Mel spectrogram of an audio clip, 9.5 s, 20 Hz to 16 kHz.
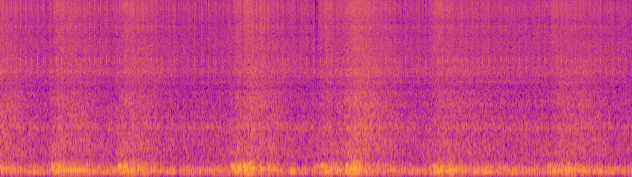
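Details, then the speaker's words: BMW E30 race car, cold engine after sitting a couple of days: cold idle with a slight lumpy stumble about every two seconds, otherwise steady and even; seller says it always stutters a little cold, no hidden issues. Normal cold idle. "But there are no hidden issues or worries or anything. It's actually a really good, strong engine."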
